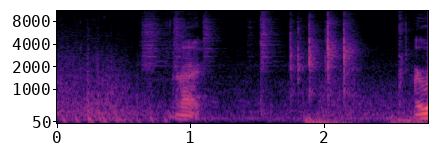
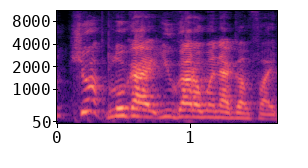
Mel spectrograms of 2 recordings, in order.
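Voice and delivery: loud, high outburst; exasperated yell; 5 semitones higher, 11 dB louder than usual. Real, not acted. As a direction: shout at a teammate who lost the fight. Yells at teammate mid-fight.

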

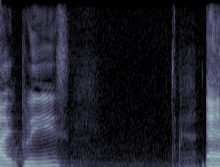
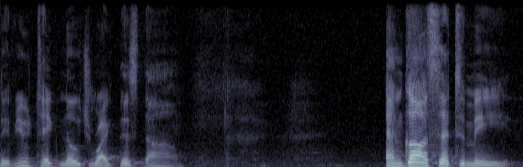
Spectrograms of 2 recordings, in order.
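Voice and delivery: normal talking voice

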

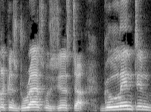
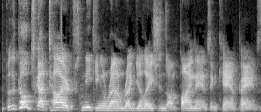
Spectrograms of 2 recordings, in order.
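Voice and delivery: normal talking voice

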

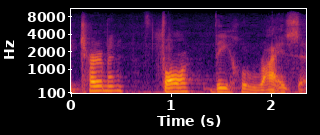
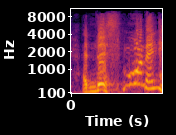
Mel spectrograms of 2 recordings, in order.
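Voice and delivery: higher pulpit intonation imitated; Adrian Rogers; 11 semitones higher than usual. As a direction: lightly mimic a famous preacher's opener. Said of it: "Adrian Rogers talks".

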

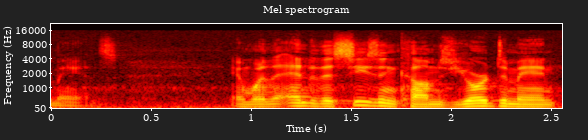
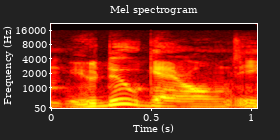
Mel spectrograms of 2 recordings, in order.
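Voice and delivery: put-on Cajun accent; 2 semitones higher, 5 dB louder than usual. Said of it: "I just imitated the a-, assistant coach".

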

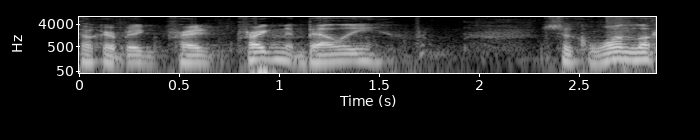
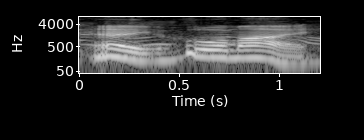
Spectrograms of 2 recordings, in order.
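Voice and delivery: drawn-out, higher, mildly mock call; friend's playful riddle; 6 semitones higher, 4 dB louder, slower than usual. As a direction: imitate a kid calling out a guessing game. Imitates friend's drunk guessing game.

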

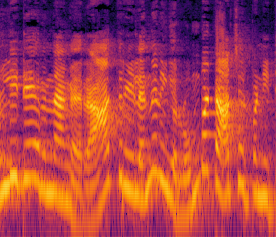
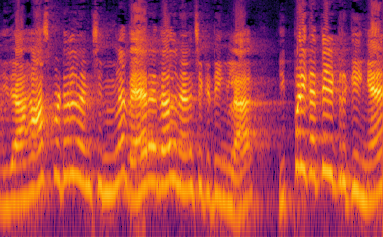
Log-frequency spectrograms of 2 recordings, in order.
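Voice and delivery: raised-voice telling-off; loud scolding; 5 dB louder than usual. Acted. Doctor telling a screaming patient to stop, scolding loudly. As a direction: shout over the patient's wailing.

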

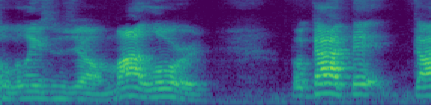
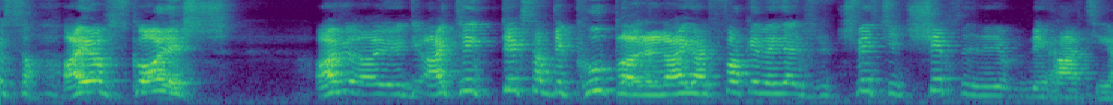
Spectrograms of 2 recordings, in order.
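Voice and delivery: mock Scottish accent; 2 semitones higher, 4 dB louder than usual. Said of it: "he's a Scottish guy".

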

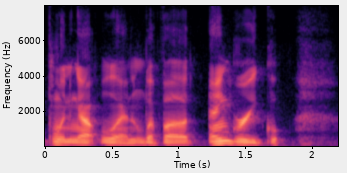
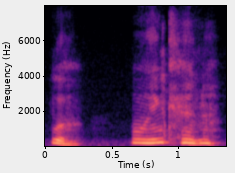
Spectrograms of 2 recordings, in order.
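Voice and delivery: sorrowful whisper; 9 semitones higher, slower than usual. A narrator's reading. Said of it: "she whispered sorrowfully".

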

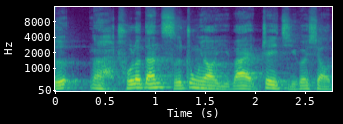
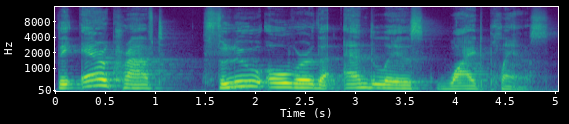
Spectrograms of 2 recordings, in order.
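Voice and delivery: slow model reading; 2 semitones higher, 4 dB louder, much slower than usual. Shown as a demonstration. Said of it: "原文有一句话".

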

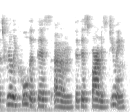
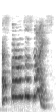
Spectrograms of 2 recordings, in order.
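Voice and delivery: put-on much higher, louder child voice; a young girl blurting it out, puzzled; confused little girl; 9 dB louder than usual. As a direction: Isabel defending Esperanza, confused and high. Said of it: "Confused, Isabella added".

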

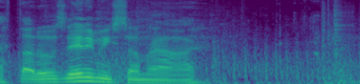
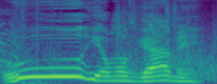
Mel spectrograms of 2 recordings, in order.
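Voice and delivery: startled; 6 semitones higher, 8 dB louder than usual. Real, not acted. Near miss in a firefight.

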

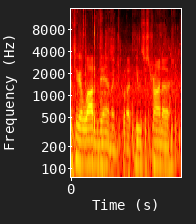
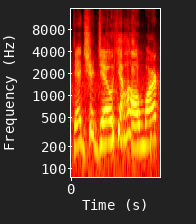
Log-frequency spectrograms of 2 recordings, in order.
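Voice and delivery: mom voice; 9 semitones higher, 3 dB louder than usual. Pretend. Mock mom voice in game.

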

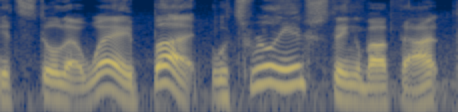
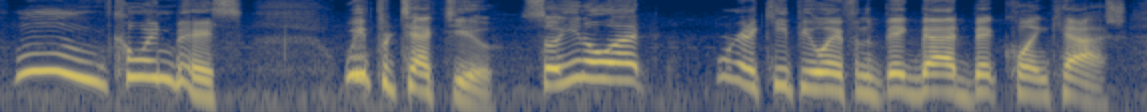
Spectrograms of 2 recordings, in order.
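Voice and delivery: mock Coinbase; 5 semitones higher than usual. Coinbase keeping customers from Bitcoin Cash, mock protective. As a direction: play a falsely caring company. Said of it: "is that Coinbase decided".

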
